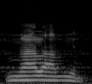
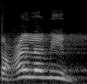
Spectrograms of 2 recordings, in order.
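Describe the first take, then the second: First: It starts with an 'ng' sound, Javanese accent. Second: It starts with a plain vowel, standard accent. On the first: "orang Jawa bilang ngalamin" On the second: "ustazahnya bilang"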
